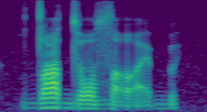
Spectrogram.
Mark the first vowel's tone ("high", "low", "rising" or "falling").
high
